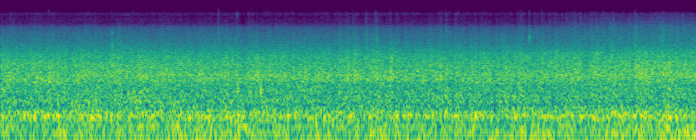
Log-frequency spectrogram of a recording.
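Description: Rain falling steadily, an even noise with no break.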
